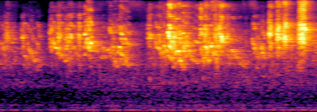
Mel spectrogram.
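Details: Budgerigars chirping: dense overlapping squawky chirps and warbles, high-pitched and harsh, in bursts that swell around the middle and end, over a low steady hum.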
